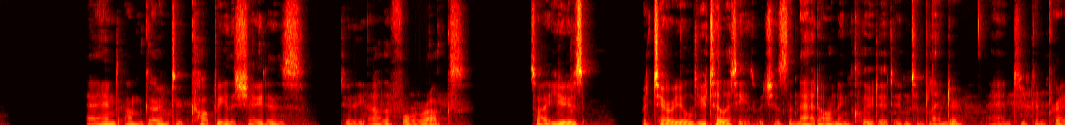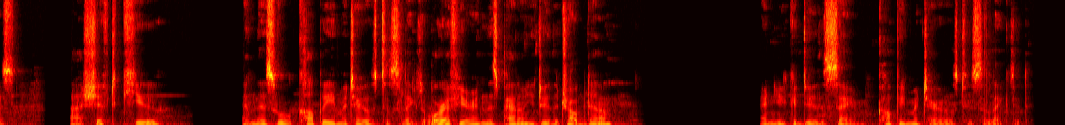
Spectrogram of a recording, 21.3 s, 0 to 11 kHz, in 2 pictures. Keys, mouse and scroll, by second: 0.2 click, 1.6 click, 2.6 shift+click, 3.5 shift+click, 4.9 shift+click, 14.8 Escape, 16.0 click, 20.8 click.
